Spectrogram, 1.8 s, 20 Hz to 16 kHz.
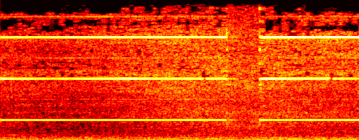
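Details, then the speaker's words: MX HP Pro 20000 amplifier (4000 W per channel) in protection mode: steady high continuity tone with one brief dropout across an output transistor, shorted from every pin; output transistor dead short, resistors checked OK. "ये full shot है, कहीं से भी check कीजिए एकदम shorting है।"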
